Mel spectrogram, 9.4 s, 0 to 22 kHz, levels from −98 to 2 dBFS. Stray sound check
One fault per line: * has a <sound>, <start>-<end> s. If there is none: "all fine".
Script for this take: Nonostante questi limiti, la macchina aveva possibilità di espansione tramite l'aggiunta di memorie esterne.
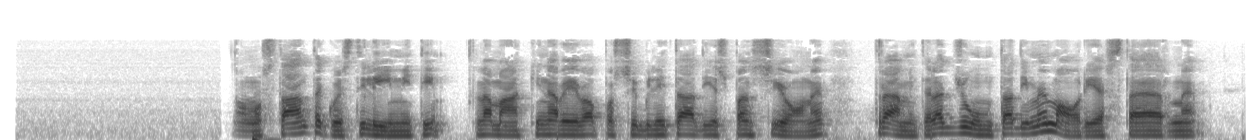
all fine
